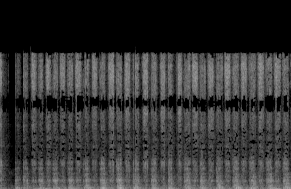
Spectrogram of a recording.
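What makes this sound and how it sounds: A blue plastic chisel scrapes repeatedly across a solid blue compressed sand dig brick resting on a paper towel. After a brief quiet start, a fast, fairly steady run of about sixteen gritty, rasping scratches follows, with loose sand crumbling under each stroke and a bright hiss on top.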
